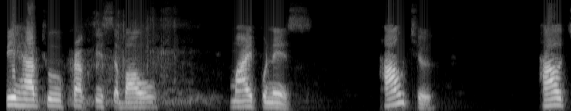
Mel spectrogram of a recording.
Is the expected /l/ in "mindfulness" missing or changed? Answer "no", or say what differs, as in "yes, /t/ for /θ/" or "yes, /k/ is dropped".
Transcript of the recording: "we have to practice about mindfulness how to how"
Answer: yes, /l/ is dropped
